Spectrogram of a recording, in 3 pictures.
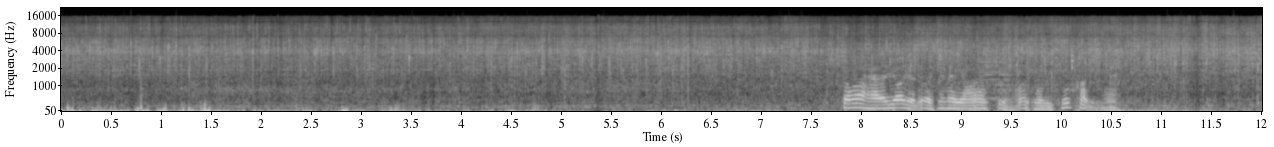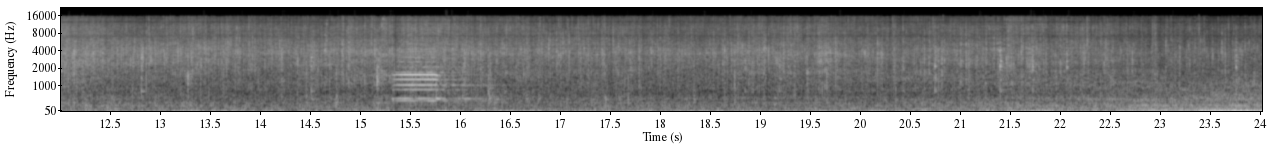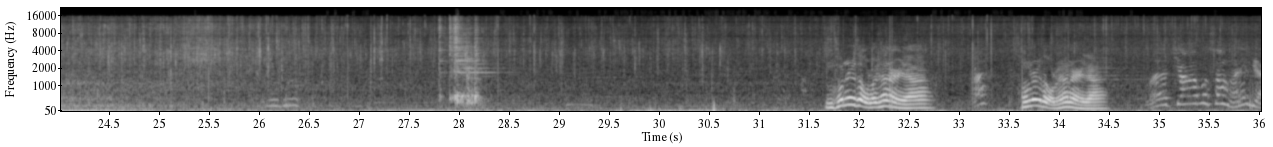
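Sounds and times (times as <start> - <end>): food sizzling on a griddle: 0.0 - 36.0
vehicle horn toot: 8.8 - 10.1, 15.2 - 16.8.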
